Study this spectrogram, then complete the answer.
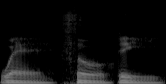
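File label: "wethori", concatenated syllables; Affixing experiment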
